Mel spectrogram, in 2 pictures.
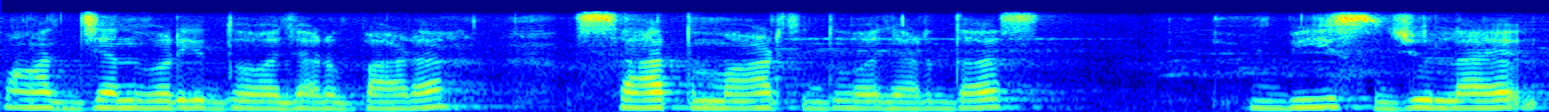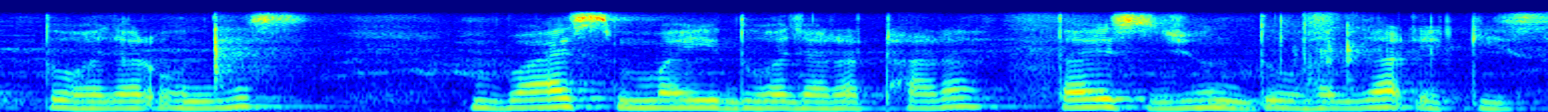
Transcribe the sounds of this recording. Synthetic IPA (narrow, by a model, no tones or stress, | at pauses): pãt͡ʃʰd͡ʒənʋəɾid̪oɦəd͡ʒaɾbaɾəsat̪maɾt͡ʃʰd̪oɦəd͡ʒaɾd̪əs | bisd͡ʒulajd̪oɦəd͡ʒaɾʔunːis | baisməid̪oɦəd͡ʒaɾəʈʰːaɾət̪əjsd͡ʒund̪oɦəd͡ʒaɾekːis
